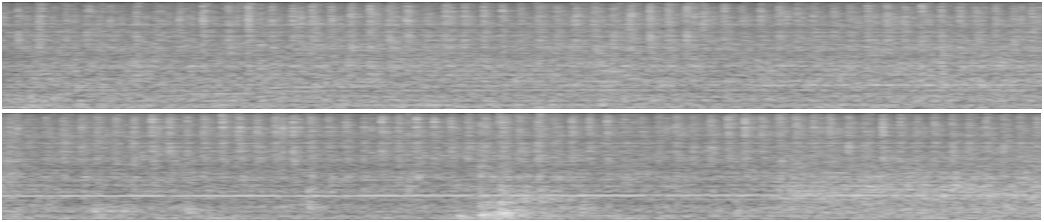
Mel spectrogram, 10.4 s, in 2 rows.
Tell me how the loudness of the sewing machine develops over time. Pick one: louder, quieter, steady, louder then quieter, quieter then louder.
steady.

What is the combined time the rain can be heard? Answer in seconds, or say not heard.
10 s.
